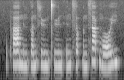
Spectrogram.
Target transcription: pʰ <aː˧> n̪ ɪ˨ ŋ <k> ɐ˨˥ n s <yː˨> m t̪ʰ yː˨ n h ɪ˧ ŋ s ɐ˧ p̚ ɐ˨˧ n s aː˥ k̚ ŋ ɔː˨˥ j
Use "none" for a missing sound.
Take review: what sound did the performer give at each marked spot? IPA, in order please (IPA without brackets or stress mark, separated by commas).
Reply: aː˧, k, yː˨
